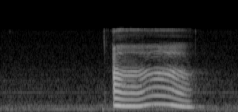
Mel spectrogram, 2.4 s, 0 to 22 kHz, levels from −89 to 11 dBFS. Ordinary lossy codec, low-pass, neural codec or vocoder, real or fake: none; none; none; real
